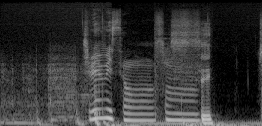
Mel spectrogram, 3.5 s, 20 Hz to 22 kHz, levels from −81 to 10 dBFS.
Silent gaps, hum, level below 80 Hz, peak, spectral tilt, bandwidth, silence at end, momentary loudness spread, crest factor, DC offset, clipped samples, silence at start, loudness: none; none; -34 dBFS; -6 dBFS; -5 dB/octave; over 20 kHz; 0 s; 16 LU; 16 dB; under 0.1%; under 0.1%; 0 s; -21 LUFS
